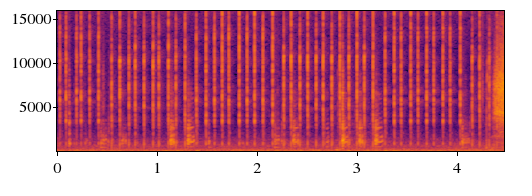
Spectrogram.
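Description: Side buttons on a Logitech G703 Hero gaming mouse click rapidly in a steady, even train of crisp, faint ticks heard close up without talk.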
